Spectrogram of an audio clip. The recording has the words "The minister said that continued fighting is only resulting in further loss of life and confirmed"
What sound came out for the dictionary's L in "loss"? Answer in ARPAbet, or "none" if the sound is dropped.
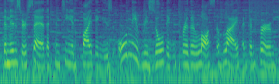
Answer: L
